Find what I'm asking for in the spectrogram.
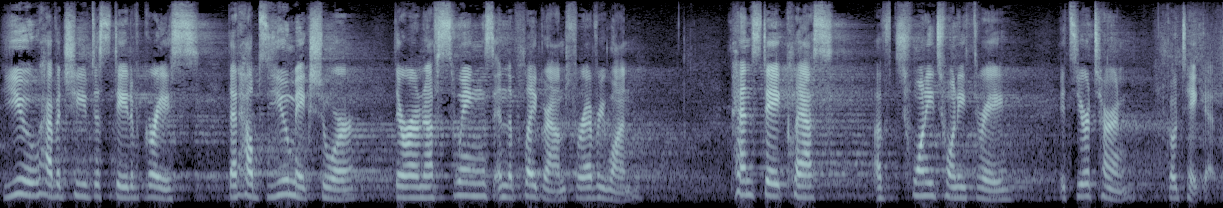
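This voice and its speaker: A middle-aged woman speaks at a podium microphone, delivering a prepared commencement address. Her pace is measured, with touches of light humor. Her voice carries a long reverb from the large hall. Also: mid-range voice, fairly bright tone.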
